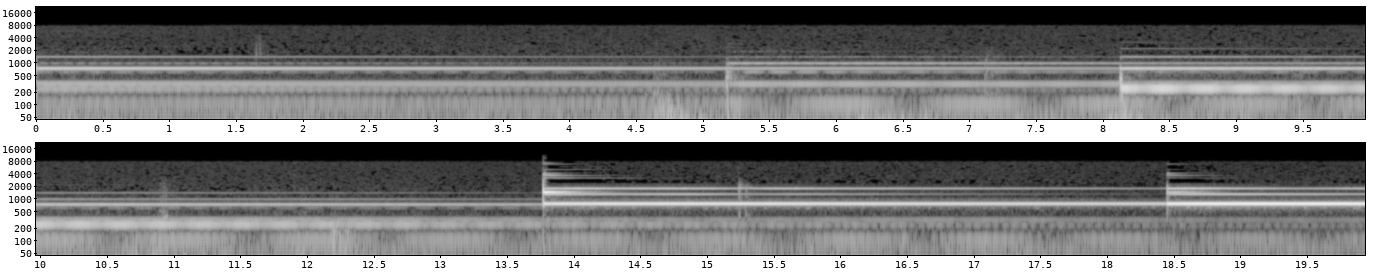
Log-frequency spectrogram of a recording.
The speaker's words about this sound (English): The sounds of the bells, the sound of my voice,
